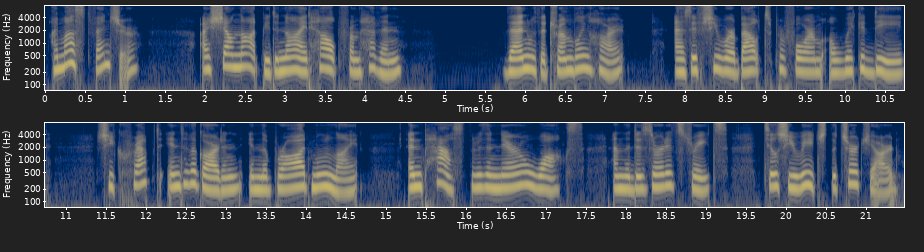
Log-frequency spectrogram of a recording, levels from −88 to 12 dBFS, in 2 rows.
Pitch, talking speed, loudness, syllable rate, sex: 215 Hz, 140 wpm, -19 LUFS, 4.1 syllables/s, female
